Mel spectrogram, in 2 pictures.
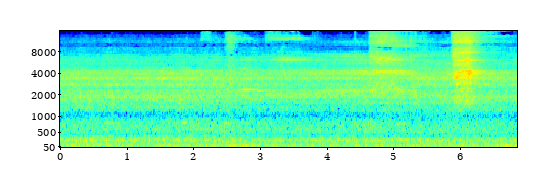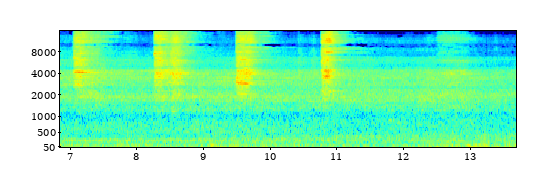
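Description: Intermodal freight train carrying road semi-trailers rolling past with a steady rumble. From about a third of the way in, its wheels squeal in short high-pitched bursts, about six times at roughly one-second intervals.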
